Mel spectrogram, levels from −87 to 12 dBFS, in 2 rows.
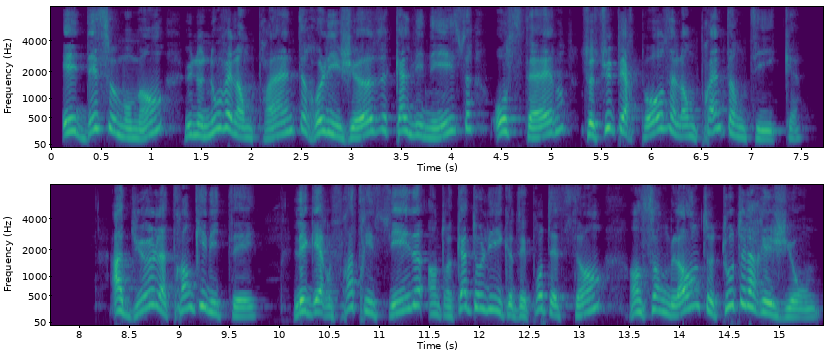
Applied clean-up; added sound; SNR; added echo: none; none; none; none.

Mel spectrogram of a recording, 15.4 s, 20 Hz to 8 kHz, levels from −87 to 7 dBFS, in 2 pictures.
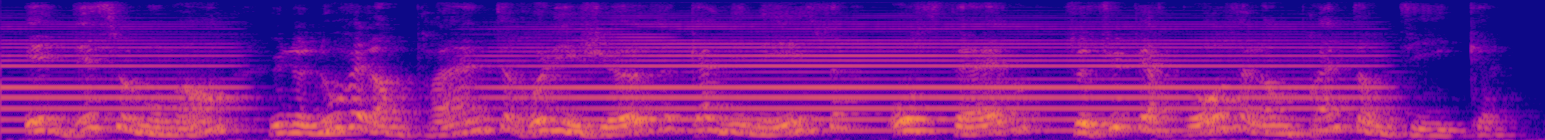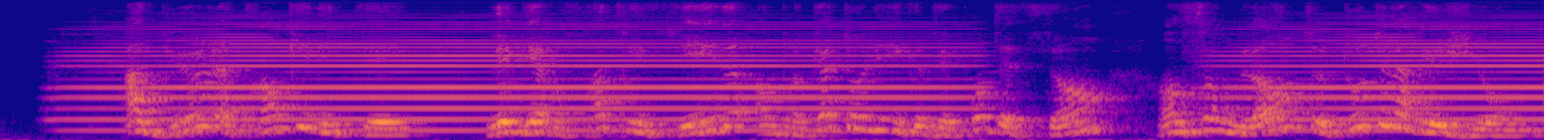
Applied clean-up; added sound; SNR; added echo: none; Bowed string instrument; 6 dB; reverberation time 0.8 s.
